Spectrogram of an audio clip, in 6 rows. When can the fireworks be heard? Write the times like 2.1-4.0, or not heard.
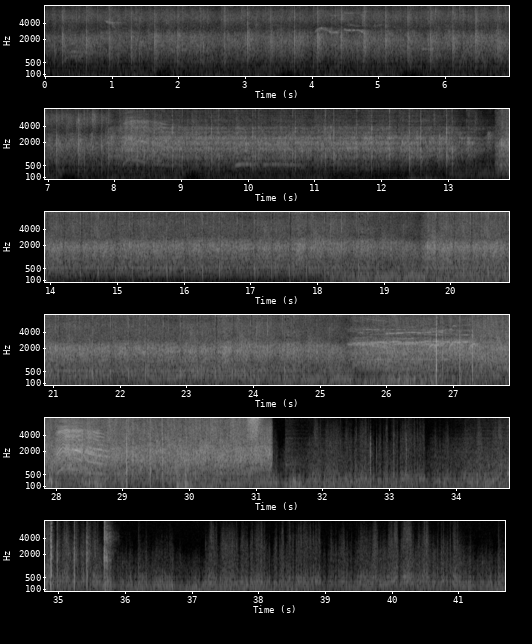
25.6-35.9.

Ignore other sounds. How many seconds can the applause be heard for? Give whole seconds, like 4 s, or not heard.
31 s.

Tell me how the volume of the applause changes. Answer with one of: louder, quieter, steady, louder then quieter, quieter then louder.
louder.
